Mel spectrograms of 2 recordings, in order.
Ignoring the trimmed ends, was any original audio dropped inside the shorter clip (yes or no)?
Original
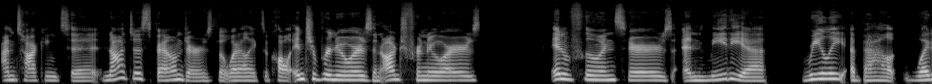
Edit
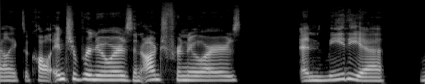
yes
